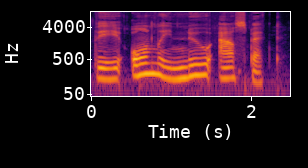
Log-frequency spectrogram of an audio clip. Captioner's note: speaking french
